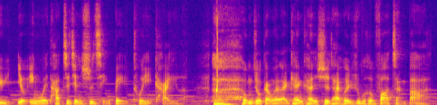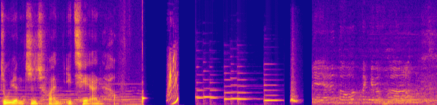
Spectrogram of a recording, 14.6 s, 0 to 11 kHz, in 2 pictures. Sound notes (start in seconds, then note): 3.4 sighs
